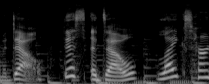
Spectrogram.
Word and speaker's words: Adele: to deal with the awkward moment of completely mispronouncing your favorite celeb's name. Number 1. Adele.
